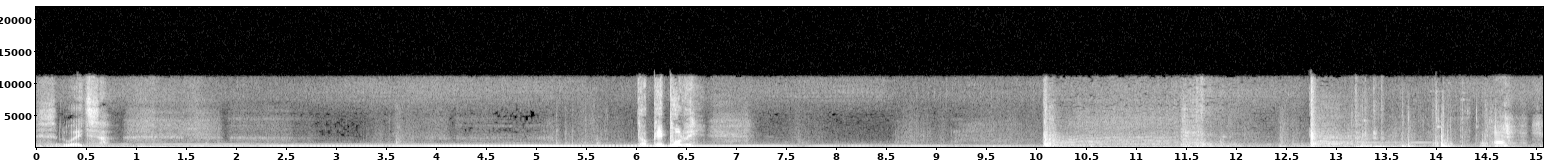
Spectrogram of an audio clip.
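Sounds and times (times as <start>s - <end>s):
low hum: 0.0s - 14.4s
speech: 0.2s - 0.8s, 6.2s - 6.7s
car engine starting with rough uneven rumble and rattling: 6.7s - 14.0s.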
